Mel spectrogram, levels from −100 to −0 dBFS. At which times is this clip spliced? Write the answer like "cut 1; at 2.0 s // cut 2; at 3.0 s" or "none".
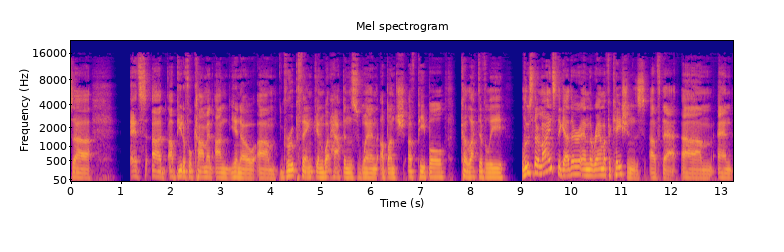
none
